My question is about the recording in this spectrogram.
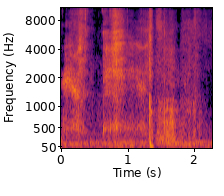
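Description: Faint rustling handling noise from a handheld phone camera moving against hoodie fabric, with one short click about a second and a third in.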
